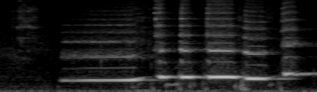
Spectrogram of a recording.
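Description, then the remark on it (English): A professional slide whistle plays fairly loud, starting on a steady low note and then stepping upward through a few short, sliding tones, with no voices. “That's why that's a professional slide whistle.”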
